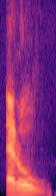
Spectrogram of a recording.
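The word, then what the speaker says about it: arrow: পরে অ্যান অ্যারো, অ্যান অ্যারো শেষের উচ্চারণটা হবে ও সরেও সরে, ও ও আছে না, ও শেষের উচ্চারণটা মানে ও এর দিকে ঠেলে চলে যাব, অ্যারো, অ্যারো এভাবে।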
